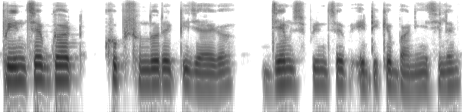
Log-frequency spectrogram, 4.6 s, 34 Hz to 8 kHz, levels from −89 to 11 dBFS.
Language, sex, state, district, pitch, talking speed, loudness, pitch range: Bengali, male, West Bengal, Kolkata, 135 Hz, 130 wpm, -18 LUFS, 125-155 Hz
